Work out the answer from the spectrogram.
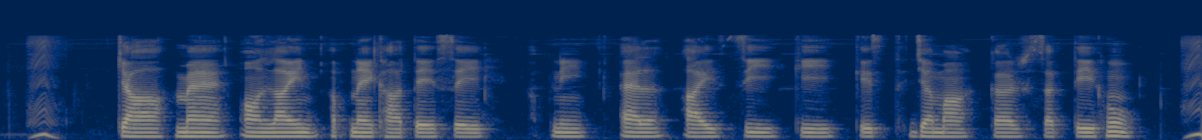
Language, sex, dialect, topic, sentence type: Hindi, male, Garhwali, banking, question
